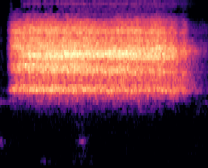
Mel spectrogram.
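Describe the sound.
A person imitates a leaking water pipe with one steady, sustained hiss made through the teeth, lasting nearly two seconds at an even level before stopping abruptly.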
